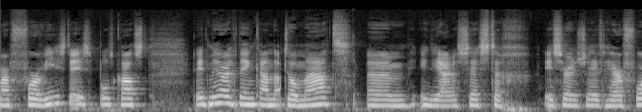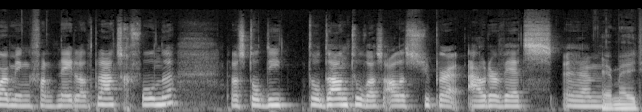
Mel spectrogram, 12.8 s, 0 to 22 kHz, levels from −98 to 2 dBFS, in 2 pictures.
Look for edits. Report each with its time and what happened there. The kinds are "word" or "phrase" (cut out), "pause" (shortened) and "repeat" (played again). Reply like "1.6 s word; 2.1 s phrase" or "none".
2.8 s word; 5.4 s pause; 6.0 s phrase; 7.3 s word; 9.4 s pause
